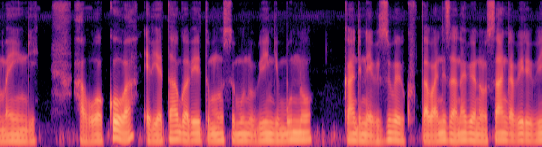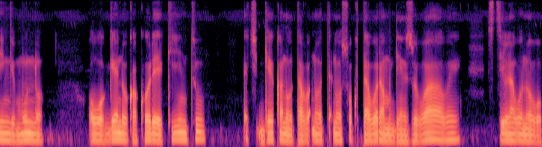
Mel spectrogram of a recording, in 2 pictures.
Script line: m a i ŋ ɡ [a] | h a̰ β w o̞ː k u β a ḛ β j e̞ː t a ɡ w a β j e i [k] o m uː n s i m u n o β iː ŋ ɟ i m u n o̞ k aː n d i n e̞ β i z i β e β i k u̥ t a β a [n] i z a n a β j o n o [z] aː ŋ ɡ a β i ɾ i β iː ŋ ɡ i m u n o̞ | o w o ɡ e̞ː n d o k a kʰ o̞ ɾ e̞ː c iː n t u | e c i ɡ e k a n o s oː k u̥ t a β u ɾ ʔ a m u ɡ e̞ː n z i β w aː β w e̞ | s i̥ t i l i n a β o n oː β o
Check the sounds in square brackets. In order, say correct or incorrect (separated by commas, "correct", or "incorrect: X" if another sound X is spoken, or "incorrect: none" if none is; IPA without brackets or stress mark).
incorrect: i, incorrect: t, correct, incorrect: s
